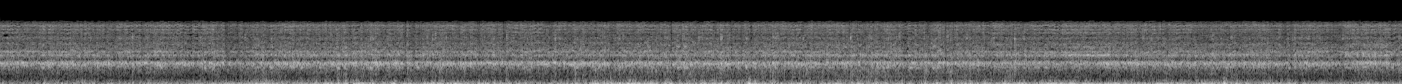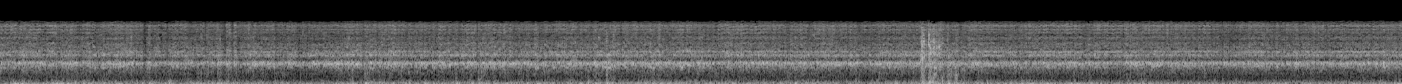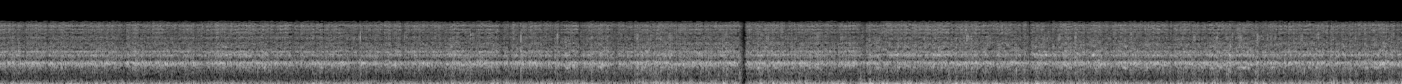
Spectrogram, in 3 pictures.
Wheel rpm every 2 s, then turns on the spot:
230, 230, 240, 240, 230, 220, 220, 230, 230, 230, 230, 230, 230, 240, 230, 230, 230, 230, 230, 230, 230.
none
